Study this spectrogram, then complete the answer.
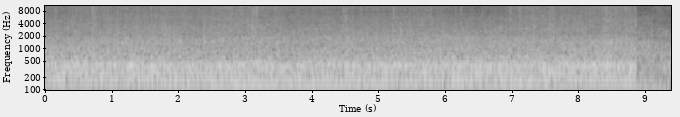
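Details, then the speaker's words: Hustler Raptor SD zero-turn mower, which kept throwing its deck and hydro belts, running after a deck and spindle rebuild: an even, steady engine run at constant speed with some wind, then it drops off. No knocking or grinding; it runs fine. "Well, seems to be running pretty dang good."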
